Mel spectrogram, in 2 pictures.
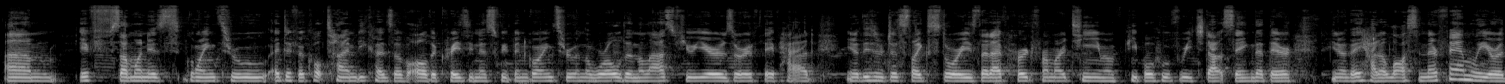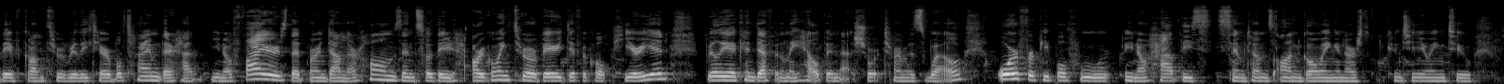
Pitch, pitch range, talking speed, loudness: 165 Hz, 160-170 Hz, 225 wpm, -25 LUFS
